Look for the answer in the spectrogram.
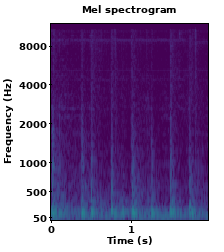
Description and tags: bombo loop
thats some recordings lady txell did of his percussion band "La Band Sambant". i edited it and cut some loops (not perfect i know) and samples. id like to say sorry for being that bad at naming files and also for recognizing the instruments.
anyway, amazing sounds for making music and very clear recording!!! enjoy...
batukada, batuke, kick, loop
